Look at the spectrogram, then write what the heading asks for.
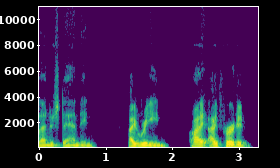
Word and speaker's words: Irene: that MacDonald knew that Irene is the Greek word for peace. So that might have played a factor. And that has three syllables, or three pronounced syllables.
